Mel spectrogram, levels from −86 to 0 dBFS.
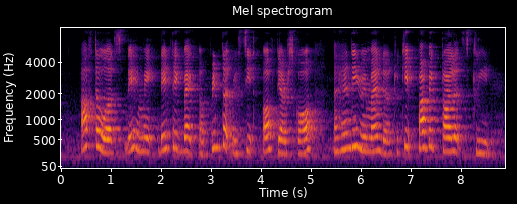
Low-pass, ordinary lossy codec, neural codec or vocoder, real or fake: none; none; none; real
